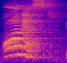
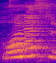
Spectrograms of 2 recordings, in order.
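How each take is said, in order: First: ऑनेस्ट starting on the "o" vowel; silent H. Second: हॉनेस्ट with a sounded H; H pronounced wrongly. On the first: Teacher modelling the word, ऑनेस्ट with silent H. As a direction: say ऑनेस्ट as "ON-est", dropping the H. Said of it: "इसे हम बोलेंगे ऑनेस्ट". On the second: Teacher showing what to avoid, हॉनेस्ट with sounded H. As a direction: say हॉनेस्ट as "HON-est", H audible. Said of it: "इसे हम हॉनेस्ट नहीं बोलेंगे". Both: Shown as a demonstration.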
